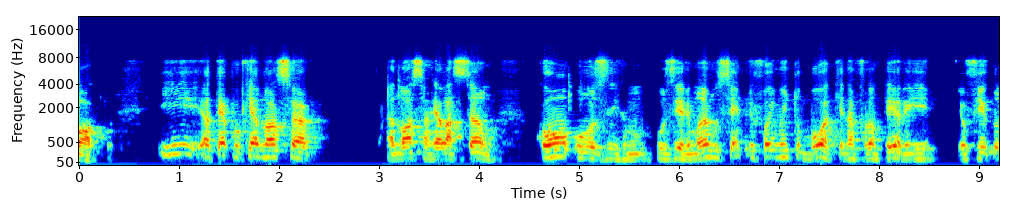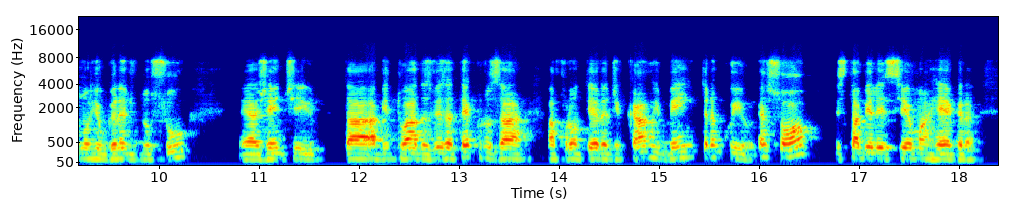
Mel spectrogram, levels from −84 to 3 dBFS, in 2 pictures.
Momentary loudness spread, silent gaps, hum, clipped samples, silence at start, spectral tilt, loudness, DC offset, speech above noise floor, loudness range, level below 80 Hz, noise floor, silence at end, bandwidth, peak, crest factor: 13 LU; none; none; under 0.1%; 0 s; -3 dB/octave; -17 LUFS; under 0.1%; 61 dB; 5 LU; -64 dBFS; -78 dBFS; 0.25 s; 8.6 kHz; -2 dBFS; 16 dB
